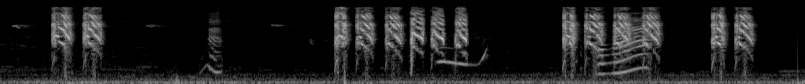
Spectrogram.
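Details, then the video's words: Parrot uttering loud, rasping squawks in quick runs of two to five, mixed with a slurred rising whistle and a bent, descending chirp, with brief silences between runs. "Parrot Chirping Sounds"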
